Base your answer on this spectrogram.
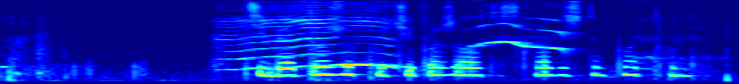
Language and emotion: Russian, neutral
